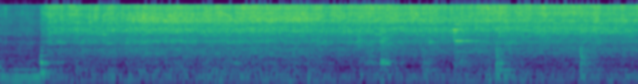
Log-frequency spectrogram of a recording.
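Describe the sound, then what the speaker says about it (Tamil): Onions sautéing in a pan for manathakkali keerai soup give a loud, steady sizzle that starts abruptly after a short quiet moment and then holds as a dense hiss, with a few faint utensil clinks, close up and without talk. "கொஞ்சம் வெங்காயம் வதங்கணும்"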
